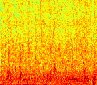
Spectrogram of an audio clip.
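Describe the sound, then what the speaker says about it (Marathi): Heavy rain pours down in a dense, constant hiss of drops striking surfaces, loud and unbroken throughout. "इकडे पूर्ण गोंधळ उडाला पावसाने जोरदार पाऊस जोरदार"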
